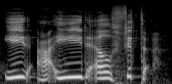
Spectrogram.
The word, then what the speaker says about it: Eid al-Fitr: Yeah, Eid al-Fitr.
